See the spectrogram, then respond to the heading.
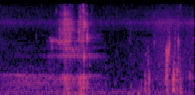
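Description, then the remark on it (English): A quiet sip of coffee: a couple of soft slurping mouth noises followed by a brief swallow and small clicks, with no one talking. “Let me pause for a sip of coffee here.”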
